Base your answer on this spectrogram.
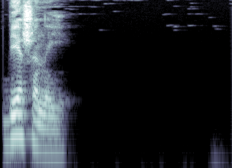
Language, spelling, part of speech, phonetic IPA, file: Russian, бешеный, adjective, [ˈbʲeʂɨnɨj], Ru-бешеный.ogg
- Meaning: 1. rabid, mad 2. furious, frantic, wild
